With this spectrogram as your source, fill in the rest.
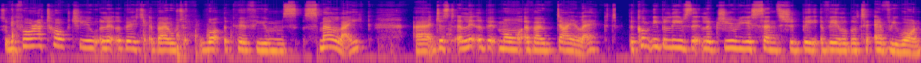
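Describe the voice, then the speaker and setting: Speaking at a moderate pace, a woman talks with a Geordie accent. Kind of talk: casual talk to camera.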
